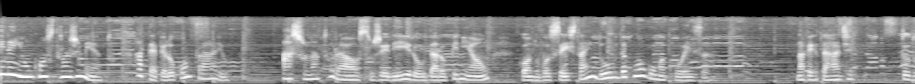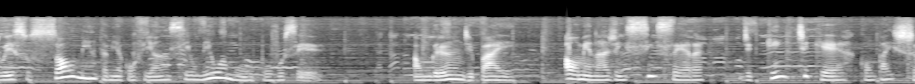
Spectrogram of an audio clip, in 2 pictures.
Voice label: namorado fem, Dia dos Pais para Namorado – Voz Feminina

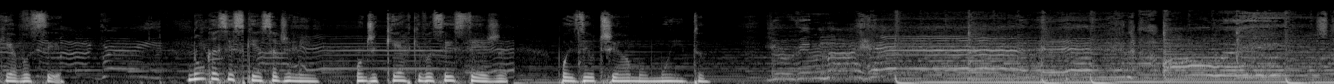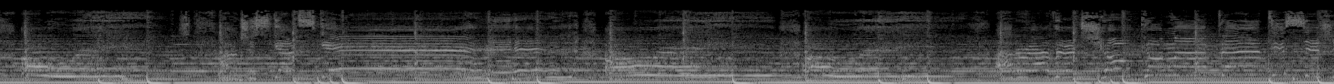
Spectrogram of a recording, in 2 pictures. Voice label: dn namorada fem, Dia dos Namorados, Para Namorado, Voz Feminina

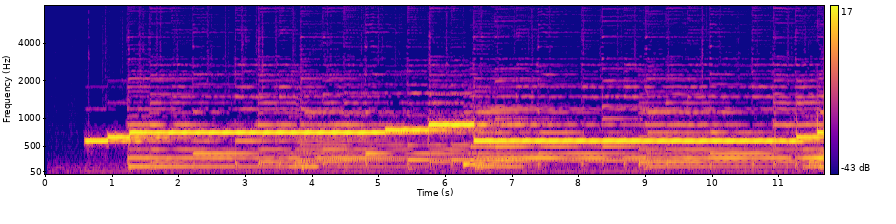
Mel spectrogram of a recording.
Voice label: desc masc; Reconciliação Amizade – Voz Masculina

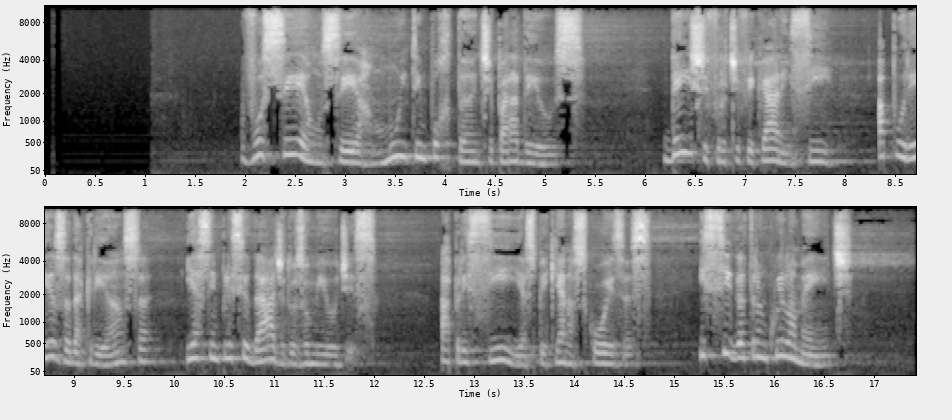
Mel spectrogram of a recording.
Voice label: Otimismo Geral Feminino, Telemensagem de Otimismo – Voz Feminina

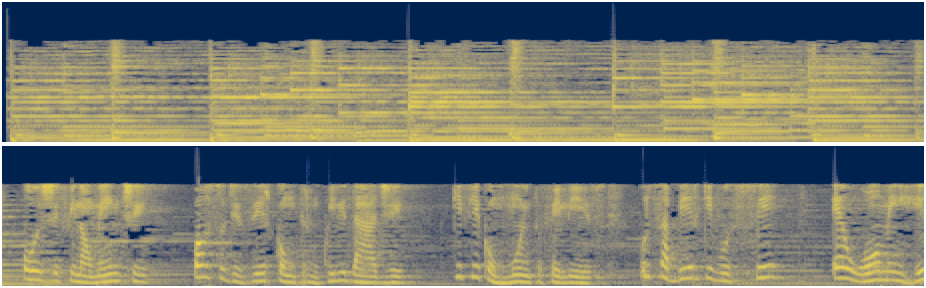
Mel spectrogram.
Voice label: genro fem

